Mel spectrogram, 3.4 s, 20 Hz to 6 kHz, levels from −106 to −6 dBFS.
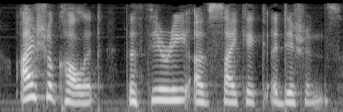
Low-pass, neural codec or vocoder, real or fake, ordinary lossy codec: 5.4 kHz; none; real; MP3, 48 kbps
